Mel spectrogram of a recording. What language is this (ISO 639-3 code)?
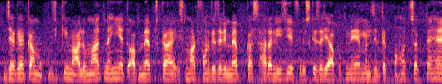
urd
